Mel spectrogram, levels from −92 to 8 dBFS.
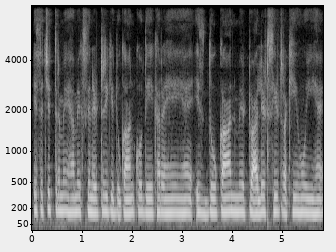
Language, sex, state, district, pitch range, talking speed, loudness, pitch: Hindi, male, Haryana, Charkhi Dadri, 150-160 Hz, 205 wpm, -15 LUFS, 155 Hz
